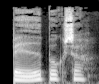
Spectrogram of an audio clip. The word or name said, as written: badebukser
